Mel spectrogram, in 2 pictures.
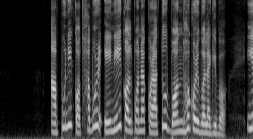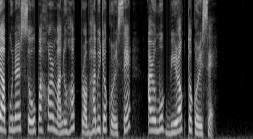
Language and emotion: Assamese, angry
